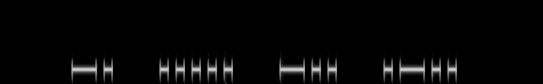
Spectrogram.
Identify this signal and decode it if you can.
Morse code, heard as a keyed tone, about 15 wpm, spaced as for 11 wpm, 700 Hz. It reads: N5DL
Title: USA Call Signs - 2x Character Spacing - 15wpm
